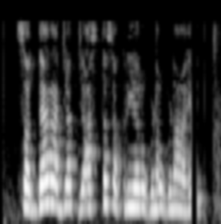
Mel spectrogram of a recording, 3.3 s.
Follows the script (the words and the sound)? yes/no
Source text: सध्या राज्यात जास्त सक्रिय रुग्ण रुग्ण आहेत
no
